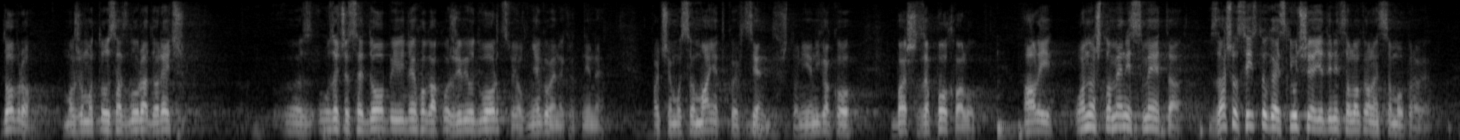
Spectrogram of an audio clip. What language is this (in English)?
Croatian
